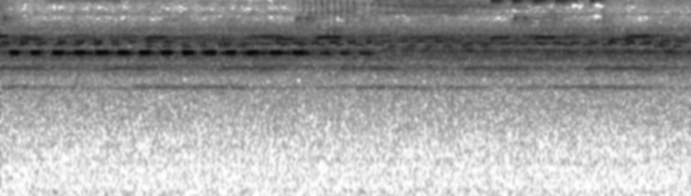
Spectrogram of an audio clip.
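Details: Crisp, rapidly repeated high cricket pulses fill the first three seconds, then fade into a steady, even insect drone for the rest.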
